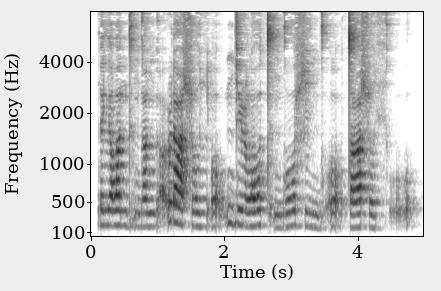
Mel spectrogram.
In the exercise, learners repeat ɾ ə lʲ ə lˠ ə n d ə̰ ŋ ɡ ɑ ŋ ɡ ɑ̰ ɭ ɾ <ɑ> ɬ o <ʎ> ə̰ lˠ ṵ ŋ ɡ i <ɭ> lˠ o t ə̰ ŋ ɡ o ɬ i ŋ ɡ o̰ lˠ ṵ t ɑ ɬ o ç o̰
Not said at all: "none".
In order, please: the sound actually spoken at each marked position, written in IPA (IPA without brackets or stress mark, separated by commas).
ɑ, ʎ, ɭ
